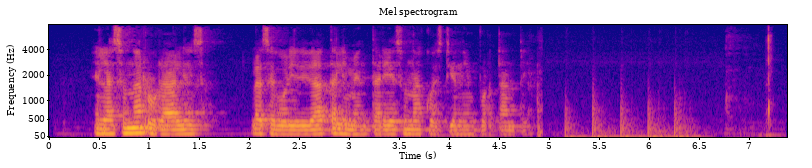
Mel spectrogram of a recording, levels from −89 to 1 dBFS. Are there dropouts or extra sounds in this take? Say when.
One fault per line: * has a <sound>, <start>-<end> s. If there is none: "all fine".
* has a thud, 5.1-6.7 s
